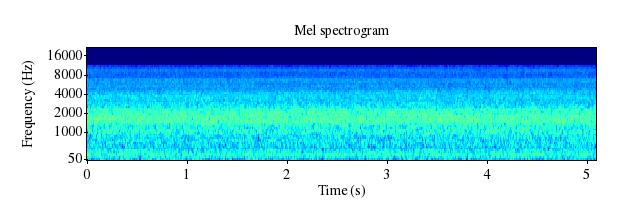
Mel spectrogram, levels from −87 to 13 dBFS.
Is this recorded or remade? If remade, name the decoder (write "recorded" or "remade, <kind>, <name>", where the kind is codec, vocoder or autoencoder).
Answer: recorded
